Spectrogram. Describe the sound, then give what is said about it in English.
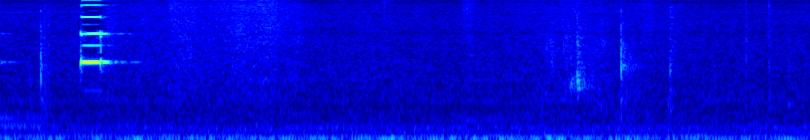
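A blood pressure machine at a health center in Abu Dhabi gives a single short electronic beep early on. A steady low hum runs underneath, with faint chirps later. “That's the sound of a blood pressure machine.”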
